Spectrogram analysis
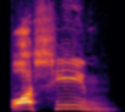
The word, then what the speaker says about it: অসীম: অসীম আমরা যখন লিখি দন্তস লিখি। কিন্তু যখন আমি উচ্চারণ করি দেখোতো তালব বসার মত উচ্চারণ করি কিনা জাস্ট থিংক ইউরসেলফ এটা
